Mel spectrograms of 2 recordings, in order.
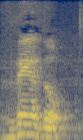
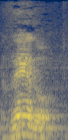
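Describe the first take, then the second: The two takes are said the same way.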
